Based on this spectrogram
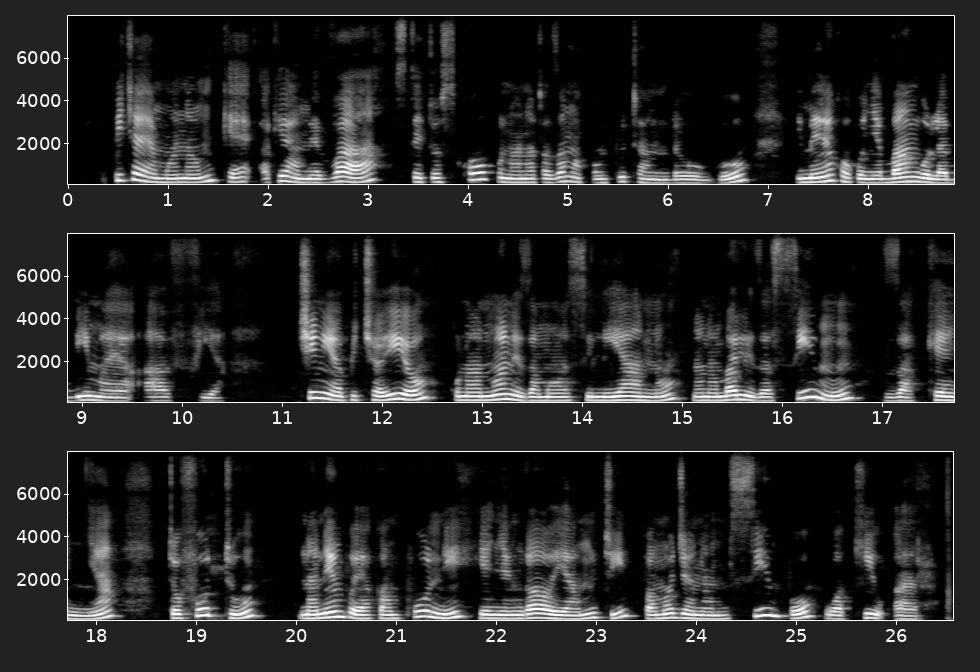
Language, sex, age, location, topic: Swahili, female, 25-35, Kisii, finance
